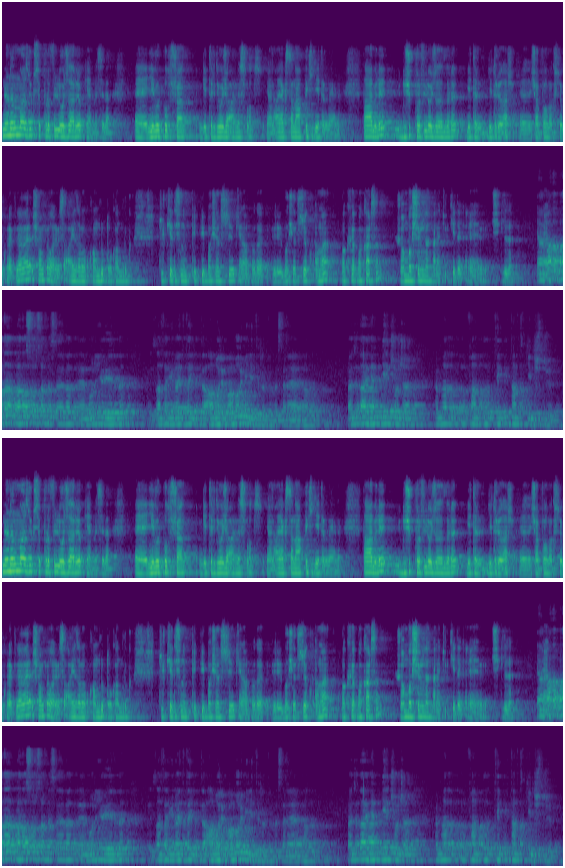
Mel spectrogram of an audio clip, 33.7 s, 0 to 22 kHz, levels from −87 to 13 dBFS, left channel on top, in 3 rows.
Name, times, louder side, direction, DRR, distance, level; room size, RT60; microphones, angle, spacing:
voice 1, 0.0-3.7 3.9-17.8 18.0-18.8 19.1-21.4 22.0-22.2, right 2 dB, 20° right, 5 dB, 0.7 m, -28 dB
voice 2, 21.9-29.0 29.3-30.6 31.1-33.4, equal, 15° left, -2 dB, 6.8 m, -38 dB
26.0 x 22.0 x 6.3 m, 1.2 s
head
